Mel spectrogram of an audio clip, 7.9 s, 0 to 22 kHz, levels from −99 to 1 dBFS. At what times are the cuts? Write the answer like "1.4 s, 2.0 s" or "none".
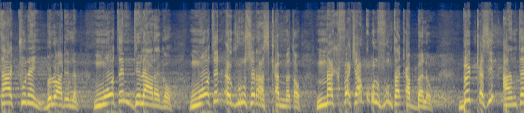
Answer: none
